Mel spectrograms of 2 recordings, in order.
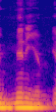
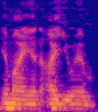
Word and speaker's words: Minium: If you just do Minium, Minium, I'm going to pop up.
